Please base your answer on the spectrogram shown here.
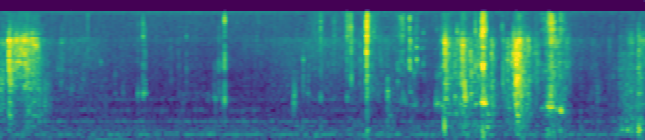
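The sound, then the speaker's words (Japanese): Crisp bites and chewing of a salted caramel cookie: a run of dry crunches and mouth sounds that grow denser and louder toward the end, with no talking. “キャラメルサレいただきます。”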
